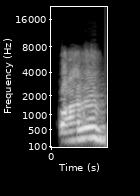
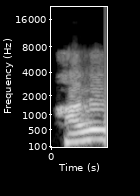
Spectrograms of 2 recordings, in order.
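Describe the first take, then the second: First: The word begins with a p sound. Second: The word begins with an h sound. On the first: This is the standard form. The speaker calls it right. "শুদ্ধ করে সঠিক করে পানি পড়ছো" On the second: This is the regional form. The speaker calls it wrong. "নোয়াখালীর মানুষ তুমি হানি বলছো"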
